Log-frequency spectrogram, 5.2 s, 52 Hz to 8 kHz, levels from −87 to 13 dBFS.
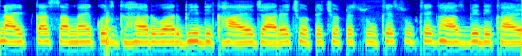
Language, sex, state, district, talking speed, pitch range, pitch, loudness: Hindi, female, Haryana, Rohtak, 195 wpm, 185-195 Hz, 190 Hz, -17 LUFS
